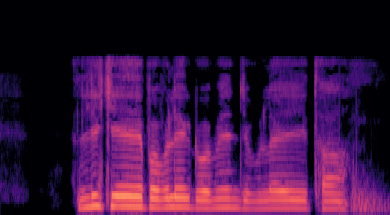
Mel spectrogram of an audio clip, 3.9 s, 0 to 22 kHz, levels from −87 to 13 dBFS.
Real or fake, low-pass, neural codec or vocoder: real; 7.2 kHz; none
